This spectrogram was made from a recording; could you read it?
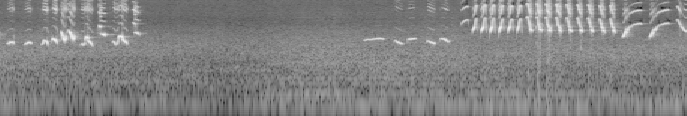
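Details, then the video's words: Song of an Indonesian white-rumped shama (murai batu) with 'isian' filler phrases: jumbled chattering notes, a pause, soft mid-pitched whistled slurs, then a loud rapid rattling trill ending in upward-sweeping whistles. "Murai Gacor isian Gurih"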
